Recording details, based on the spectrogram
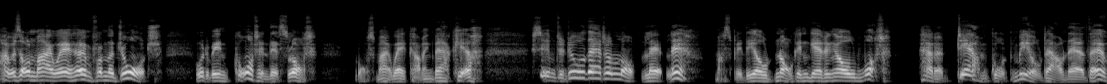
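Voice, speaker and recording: Someone puts on a raspy character voice at middle pitch and a moderate pace. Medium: read story. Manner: blustering, clipped, repeats "what".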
